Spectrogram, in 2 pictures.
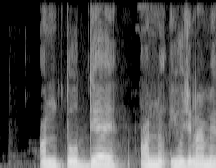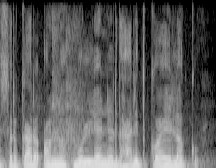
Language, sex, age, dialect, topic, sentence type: Maithili, male, 25-30, Southern/Standard, agriculture, statement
